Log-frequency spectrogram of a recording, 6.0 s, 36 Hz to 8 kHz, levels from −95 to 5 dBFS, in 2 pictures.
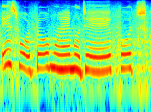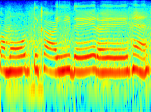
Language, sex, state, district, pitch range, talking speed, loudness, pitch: Hindi, female, Madhya Pradesh, Umaria, 255-290 Hz, 100 wpm, -10 LUFS, 275 Hz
